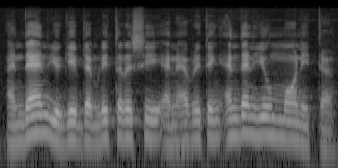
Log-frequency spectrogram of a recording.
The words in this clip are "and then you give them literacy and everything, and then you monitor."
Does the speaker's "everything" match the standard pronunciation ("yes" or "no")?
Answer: no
